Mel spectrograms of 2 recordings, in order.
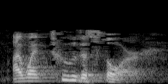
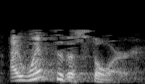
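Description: First: The word to is stressed. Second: The word went is stressed. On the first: The speaker did not go inside. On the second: The trip has already happened.

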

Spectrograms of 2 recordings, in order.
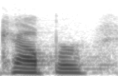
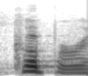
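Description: First: The first vowel sounds like 'cow'. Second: The first vowel sounds like 'coo'. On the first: The speaker calls it wrong. "American pronunciation" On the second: The speaker calls it right. "It's Cooper in Britain"

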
